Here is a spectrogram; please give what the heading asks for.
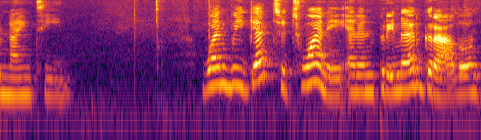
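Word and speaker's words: veinte: Vamos a pronunciar, we're going to pronounce the V here with like a little B sound, like a soft letter B.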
